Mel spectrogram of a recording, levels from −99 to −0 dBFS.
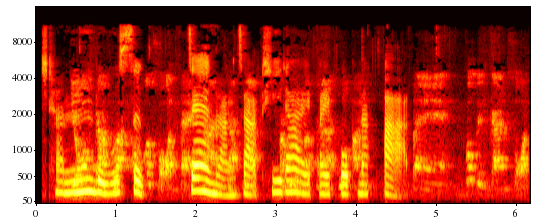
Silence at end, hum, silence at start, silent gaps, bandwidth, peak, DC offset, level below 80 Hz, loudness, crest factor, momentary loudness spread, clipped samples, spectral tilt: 0 s; none; 0.05 s; none; 11.5 kHz; -2 dBFS; under 0.1%; -68 dBFS; -21 LUFS; 20 dB; 17 LU; under 0.1%; -5 dB/octave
